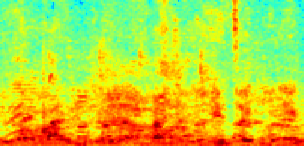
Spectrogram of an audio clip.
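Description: A woman speaking into a bank of microphones, with background chatter in a large room.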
